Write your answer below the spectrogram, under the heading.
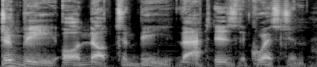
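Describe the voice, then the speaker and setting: A man performs a put-on character voice at a fairly slow pace. His loudness swings widely. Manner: grandly heroic.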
